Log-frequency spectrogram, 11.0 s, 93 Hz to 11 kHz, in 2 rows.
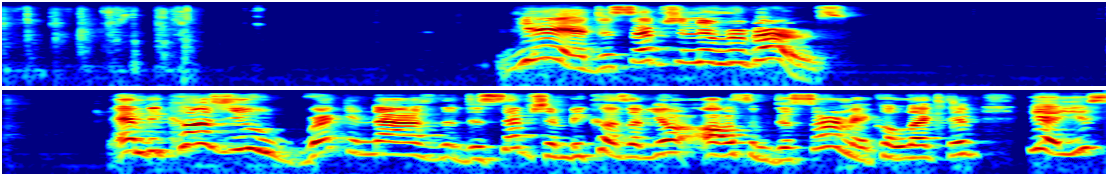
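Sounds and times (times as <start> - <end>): cards being shuffled: 0.0 - 1.3.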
